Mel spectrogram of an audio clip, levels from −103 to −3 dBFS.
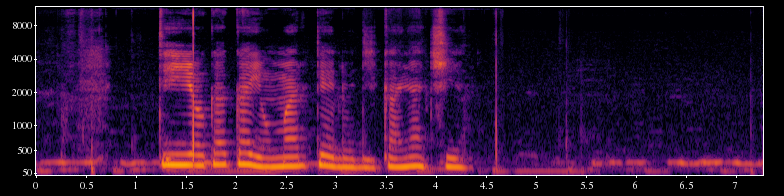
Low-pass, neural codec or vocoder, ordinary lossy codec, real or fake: none; none; none; real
